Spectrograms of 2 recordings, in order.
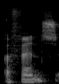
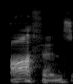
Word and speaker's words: offense: In normal usage, these are pronounced offense and defense. In football, it's offense and defense.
